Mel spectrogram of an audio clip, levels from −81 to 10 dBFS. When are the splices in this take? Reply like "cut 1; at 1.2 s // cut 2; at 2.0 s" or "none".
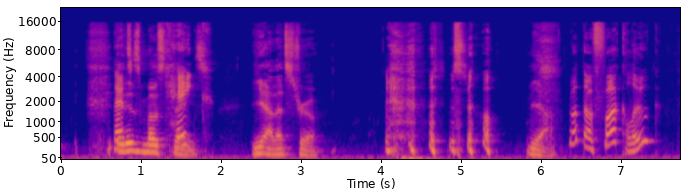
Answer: none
